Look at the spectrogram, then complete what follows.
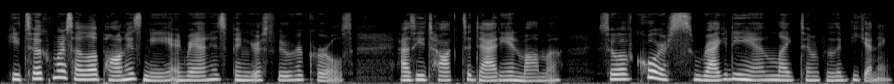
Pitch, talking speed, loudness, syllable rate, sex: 210 Hz, 200 wpm, -19 LUFS, 5.3 syllables/s, female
